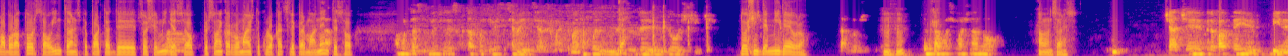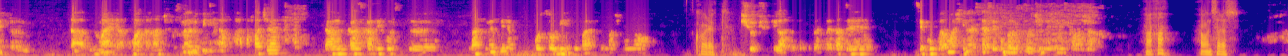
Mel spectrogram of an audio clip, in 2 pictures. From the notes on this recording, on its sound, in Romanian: Editarea audio a fost (inca o data) un cosmar; serviciul care m-a salvat a fost Auphonic, pentru a aduce la acelasi nivel cele 2 track-uri audio salvate cu MP3 Skype recorder.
